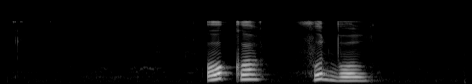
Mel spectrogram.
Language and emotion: Russian, neutral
